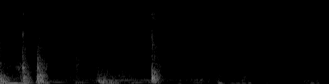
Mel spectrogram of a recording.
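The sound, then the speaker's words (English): A person opens a door to let their cat out: a few sharp latch clicks and knocks in the first two seconds, then faint shuffling fading into quiet. “He'll just keep rattling the door if I don't let him out.”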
